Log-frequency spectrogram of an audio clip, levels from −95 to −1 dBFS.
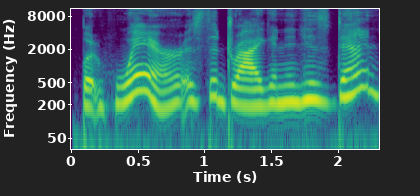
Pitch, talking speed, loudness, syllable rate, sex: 240 Hz, 210 wpm, -15 LUFS, 4.9 syllables/s, female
